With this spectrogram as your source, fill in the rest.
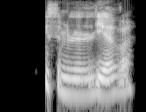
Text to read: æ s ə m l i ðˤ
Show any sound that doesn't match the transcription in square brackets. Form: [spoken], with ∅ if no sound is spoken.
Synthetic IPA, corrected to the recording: [i] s ə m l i ðˤ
